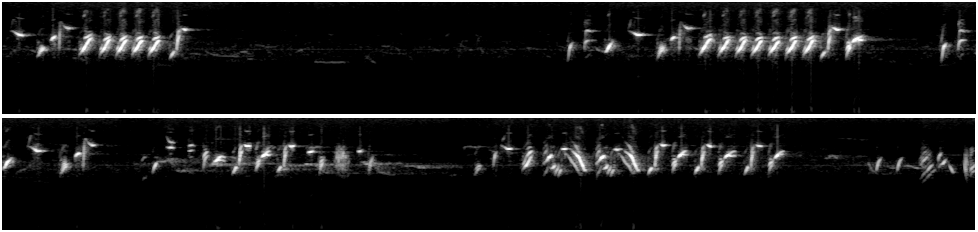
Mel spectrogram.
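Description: A songbird singing in several phrases of rapid, high chirping trills, with short pauses between them.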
